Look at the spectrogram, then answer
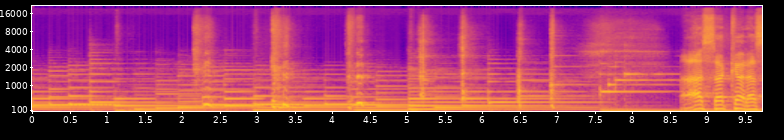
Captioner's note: cough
